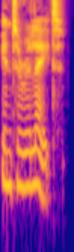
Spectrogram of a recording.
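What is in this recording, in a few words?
"interrelate", British English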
